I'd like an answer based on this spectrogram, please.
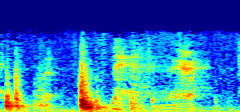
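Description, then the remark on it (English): A chair is kicked over, giving one heavy wooden thud and clatter partway through, followed by softer scraping and rustling as things settle. “Kick that chair over while I scuff up the rug.”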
